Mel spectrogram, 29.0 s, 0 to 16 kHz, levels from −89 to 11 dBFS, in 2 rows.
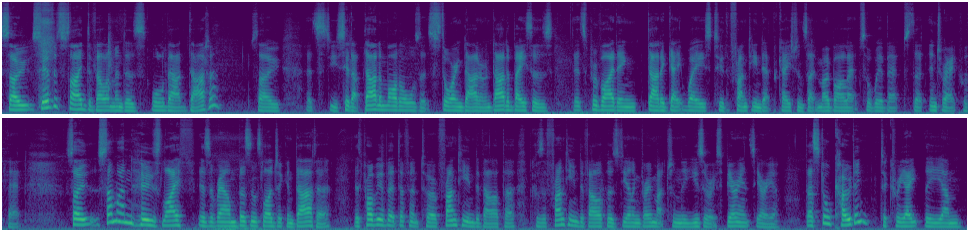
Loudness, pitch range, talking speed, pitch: -32 LUFS, 115-145 Hz, 165 wpm, 125 Hz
